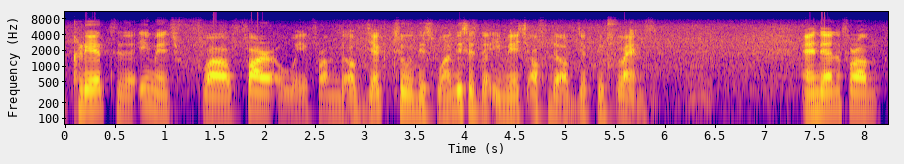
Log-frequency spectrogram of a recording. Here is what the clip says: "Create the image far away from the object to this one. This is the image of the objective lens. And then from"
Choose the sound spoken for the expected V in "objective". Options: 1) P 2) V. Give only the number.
1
